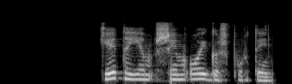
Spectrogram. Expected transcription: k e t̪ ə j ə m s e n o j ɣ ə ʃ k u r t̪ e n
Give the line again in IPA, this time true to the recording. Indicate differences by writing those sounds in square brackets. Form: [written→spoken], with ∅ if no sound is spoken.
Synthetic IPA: k e t̪ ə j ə m [s→ʃ] e [n→m] o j ɣ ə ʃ [k→p] u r t̪ e n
